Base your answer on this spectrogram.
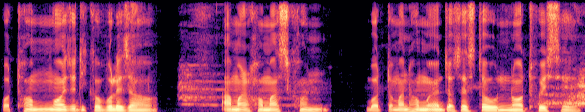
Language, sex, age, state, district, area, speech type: Assamese, male, 18-30, Assam, Dibrugarh, urban, spontaneous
